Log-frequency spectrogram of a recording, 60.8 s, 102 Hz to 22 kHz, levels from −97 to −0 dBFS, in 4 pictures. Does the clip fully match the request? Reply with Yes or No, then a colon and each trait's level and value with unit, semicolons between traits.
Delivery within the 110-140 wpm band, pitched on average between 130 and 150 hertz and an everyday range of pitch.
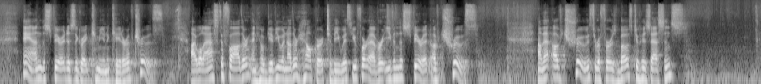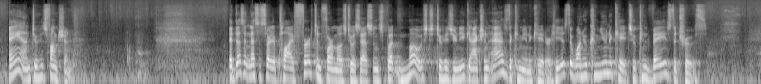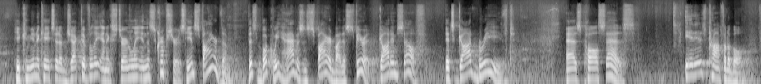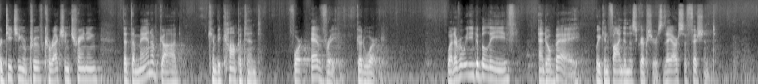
Yes: slow, 135 wpm; medium, 140 Hz; average, 4.5 semitones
